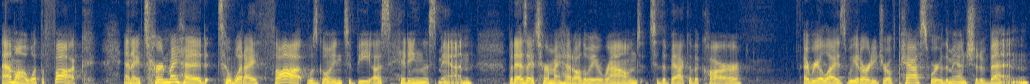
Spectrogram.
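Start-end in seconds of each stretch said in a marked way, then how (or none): 0.0-1.1 acted, half-yelled, sudden, startled exclamation. Retelling yelling at the driver as they nearly hit someone: imitating a yell. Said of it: "I yell".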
